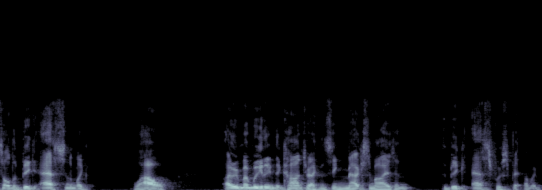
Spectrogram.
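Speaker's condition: Cleft lip and palate; cause unknown

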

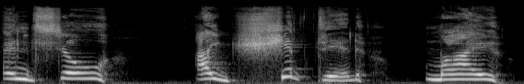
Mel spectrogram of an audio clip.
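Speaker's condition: Cerebral palsy; impediment called an accent, mistaken for drunk, listeners adjust over time, untraditional tenor singing voice

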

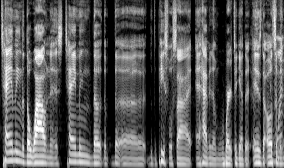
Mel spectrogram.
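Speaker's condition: Stutter; self-studied leading conversation and hypnosis because of stutter; stutters while talking on recorded show, comfortable speaking before large audiences; repeated sounds, repeated words, prolonged sounds

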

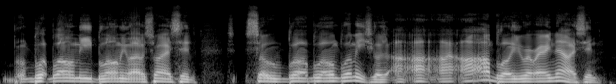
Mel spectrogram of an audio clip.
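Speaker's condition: Stuttering; long-standing stutter since college years, always stuttered in job interviews; still stutters in conversation; part-word and whole-word repetitions, fluent when telling stories, doing characters or imitating people; repeated sounds, repeated words, prolonged sounds

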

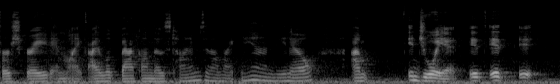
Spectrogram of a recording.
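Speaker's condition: No condition

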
